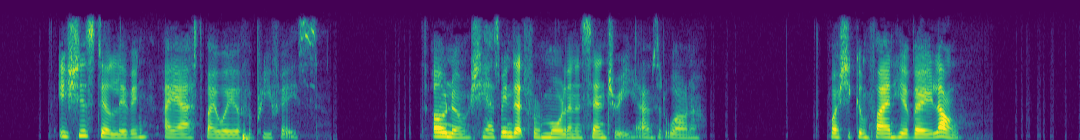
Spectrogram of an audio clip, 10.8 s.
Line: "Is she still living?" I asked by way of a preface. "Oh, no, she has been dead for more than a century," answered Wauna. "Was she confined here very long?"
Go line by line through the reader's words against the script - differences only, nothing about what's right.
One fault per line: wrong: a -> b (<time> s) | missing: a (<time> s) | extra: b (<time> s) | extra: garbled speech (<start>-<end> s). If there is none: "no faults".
no faults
